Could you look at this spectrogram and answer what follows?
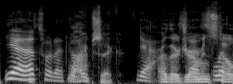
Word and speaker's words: Leipzig: you who don't know lipstick has actually spelled leipzig like leipzig it's close isn't it l-e-i-p-s it sounds exactly like the one in germany yeah that's what i think leipzig yeah are there germans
